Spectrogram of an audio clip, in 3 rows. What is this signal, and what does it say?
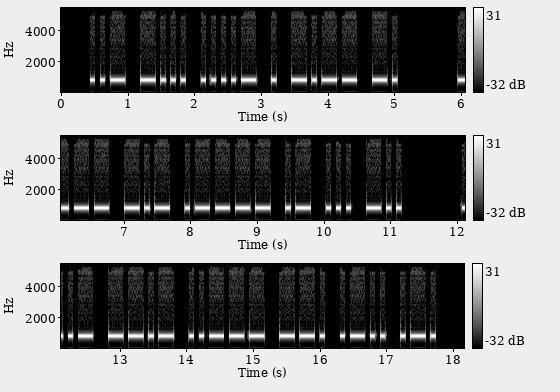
Morse code, heard as a keyed tone, about 16 wpm, 800 Hz. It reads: UB4EYN OK1ASD UQ2GLR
